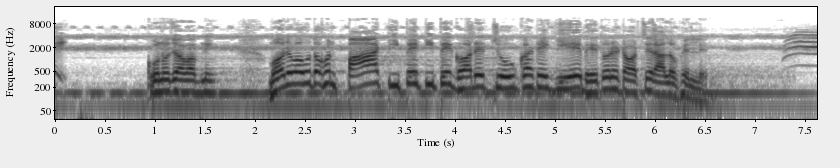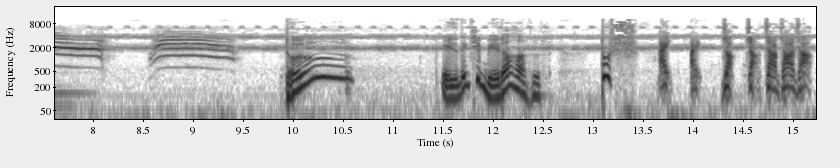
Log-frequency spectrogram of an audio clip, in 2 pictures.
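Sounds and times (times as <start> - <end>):
speech: 0.9 - 6.6, 10.0 - 10.2, 11.5 - 15.2
cat meowing with drawn-out tonal cries: 7.3 - 9.5.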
